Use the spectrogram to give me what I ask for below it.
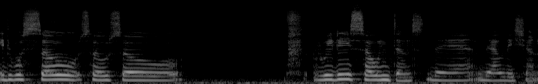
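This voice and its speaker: Speaking at a fairly slow pace, a woman with a Spanish accent uses a fairly high pitch. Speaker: actress. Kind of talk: interview. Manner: halting.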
